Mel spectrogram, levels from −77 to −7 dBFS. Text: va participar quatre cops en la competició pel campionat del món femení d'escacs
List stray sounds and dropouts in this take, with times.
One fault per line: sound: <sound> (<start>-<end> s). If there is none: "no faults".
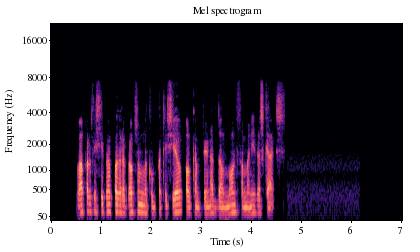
no faults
